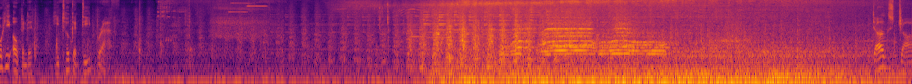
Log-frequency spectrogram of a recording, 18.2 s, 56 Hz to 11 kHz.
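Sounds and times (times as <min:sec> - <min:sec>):
speech: 0:00.0 - 0:02.4, 0:17.8 - 0:18.2
arriving train steam hissing and rumbling: 0:00.0 - 0:18.2
chord-like train horn blaring: 0:10.0 - 0:15.8, 0:17.1 - 0:17.9.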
